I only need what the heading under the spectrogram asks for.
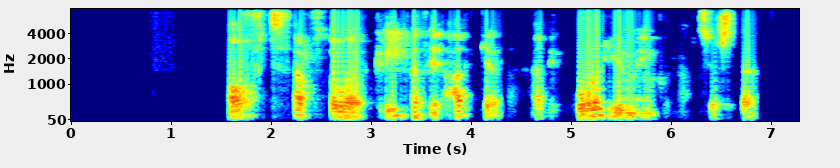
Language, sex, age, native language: Icelandic, male, 40-49, Icelandic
